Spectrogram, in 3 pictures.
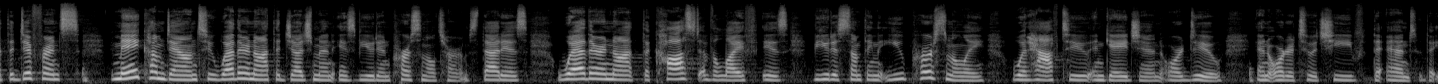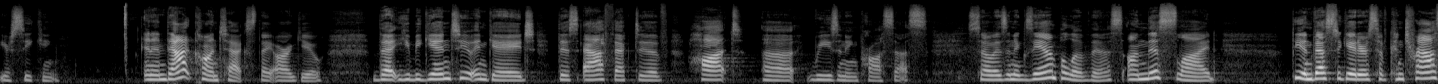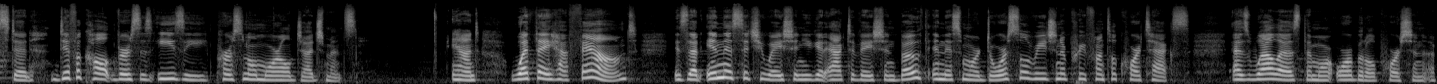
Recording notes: Recording of a lecture delivered on September 6, 2007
